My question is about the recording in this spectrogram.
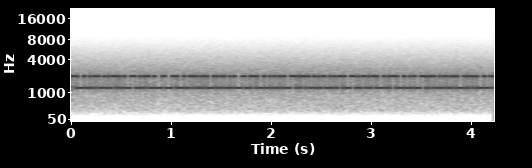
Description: RTTY (75 baud, 850 Hz shift), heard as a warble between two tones, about 1700 Hz centre, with radio static. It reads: … ALSO ATTENDED THE ROYAL COLLEGE OF …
